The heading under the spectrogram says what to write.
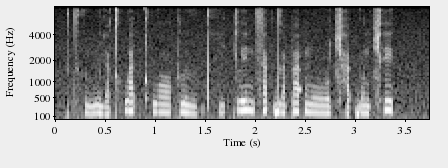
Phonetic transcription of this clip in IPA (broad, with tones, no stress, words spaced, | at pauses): tʰɯ˩˦ŋwi˩˦a̯kʰwa˥˩t̚ kʰwɔː˧klɯː˨˩k̚pʰi˨˩t̚kle˥˩n sa˥˩k̚dɯ˧a̯pa˦˥ʔŋoː˧ t͡ɕʰa˨˩k̚jo˧nt͡ɕʰe˥˩k̚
